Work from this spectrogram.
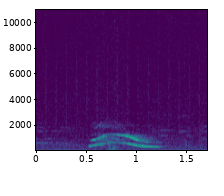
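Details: Demon, a pet cat said to be usually very talkative, gives one drawn-out meow under a second long, holding steady then sliding downward in pitch at the end, against faint quiet room noise.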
